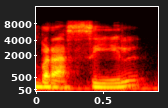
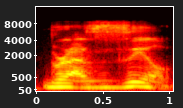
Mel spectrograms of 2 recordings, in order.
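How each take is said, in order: First: The last syllable has a hissing S sound. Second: The last syllable has a buzzing Z sound. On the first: The speaker calls it wrong. "en español se escribe con S" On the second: The speaker calls it right. "en inglés con Z"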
